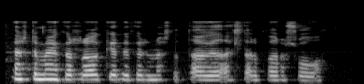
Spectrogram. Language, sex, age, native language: Icelandic, female, 20-29, Icelandic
